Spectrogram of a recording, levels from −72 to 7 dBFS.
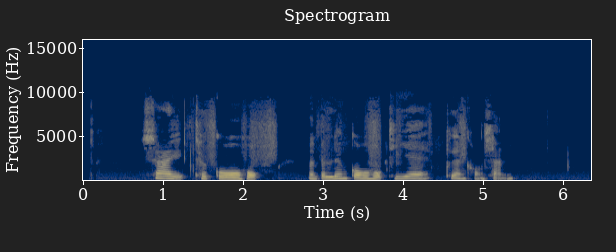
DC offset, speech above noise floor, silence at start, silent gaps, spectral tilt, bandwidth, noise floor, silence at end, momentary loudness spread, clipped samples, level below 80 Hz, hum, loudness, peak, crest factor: under 0.1%; 38 dB; 0.75 s; none; -4 dB/octave; 10.5 kHz; -59 dBFS; 1 s; 13 LU; under 0.1%; -76 dBFS; none; -22 LUFS; -4 dBFS; 18 dB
